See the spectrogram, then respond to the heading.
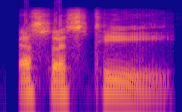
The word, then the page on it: SST: American English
